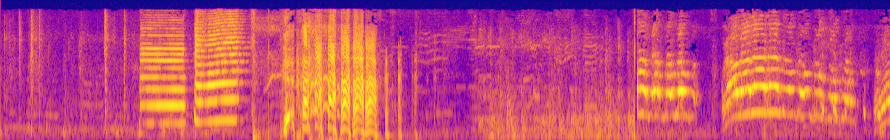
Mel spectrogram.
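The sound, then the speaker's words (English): A cat yowls and caterwauls loudly in several drawn-out, wavering cries, with scattered clicks and rustling between them and no talking. “No, no, cat.”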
